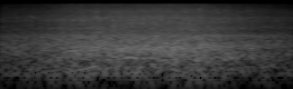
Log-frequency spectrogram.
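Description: Rushing river water, a steady wash that swells to a peak about a second in and then fades.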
